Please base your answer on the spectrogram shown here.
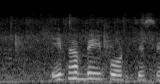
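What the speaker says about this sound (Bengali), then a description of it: "দেখুন আমাদের এখানে আজকে 3 দিন যাবত এভাবেই বৃষ্টি পড়তেছে" Steady, faint rain hiss runs throughout, with a person talking over it for most of the clip.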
